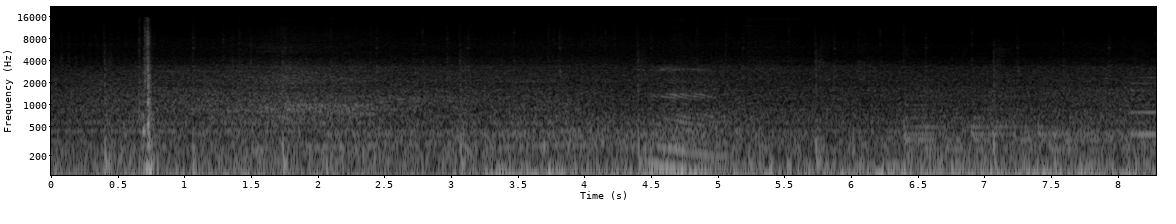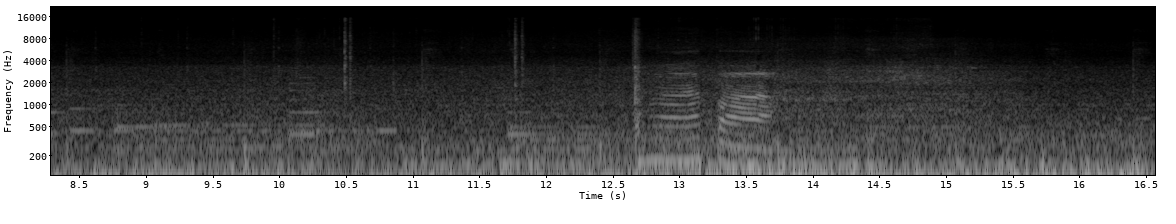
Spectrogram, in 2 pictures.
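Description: Steady, loud low rumble of road and engine noise inside a moving car, continuous throughout, with a few brief faint clicks and whirring sweeps over the drone.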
